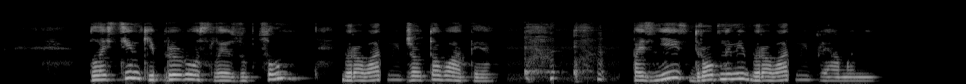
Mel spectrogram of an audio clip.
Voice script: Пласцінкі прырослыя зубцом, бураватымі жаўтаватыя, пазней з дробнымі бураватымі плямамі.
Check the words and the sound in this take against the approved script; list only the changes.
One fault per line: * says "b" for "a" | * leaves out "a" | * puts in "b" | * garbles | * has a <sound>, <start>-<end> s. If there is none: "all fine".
* has a cough, 5.2-6.1 s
